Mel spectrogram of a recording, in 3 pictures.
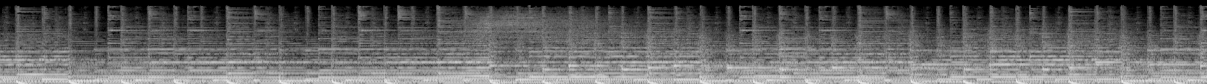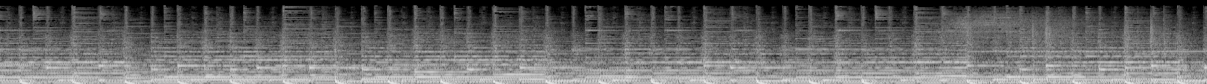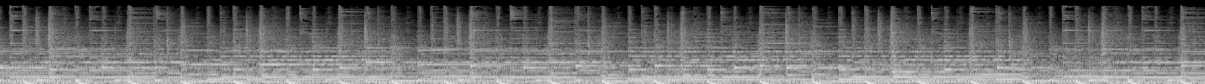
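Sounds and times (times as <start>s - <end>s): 
upbeat acoustic guitar: 0.0s - 36.1s.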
